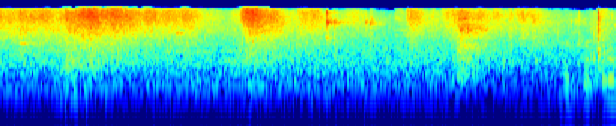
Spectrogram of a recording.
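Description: Kitchen background noise: a steady hiss that swells a few times.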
